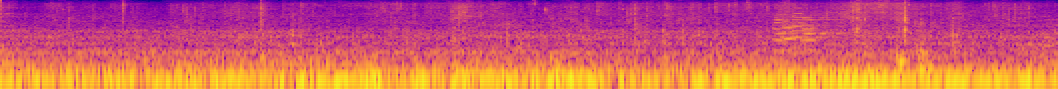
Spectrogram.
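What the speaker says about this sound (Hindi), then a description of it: "ट्रक की आवाज आई है।" A truck passing on a hillside road near Tapovan, Rishikesh, heard as a steady, loud low engine rumble that fills the whole stretch, with a faint higher whine swelling near the end.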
